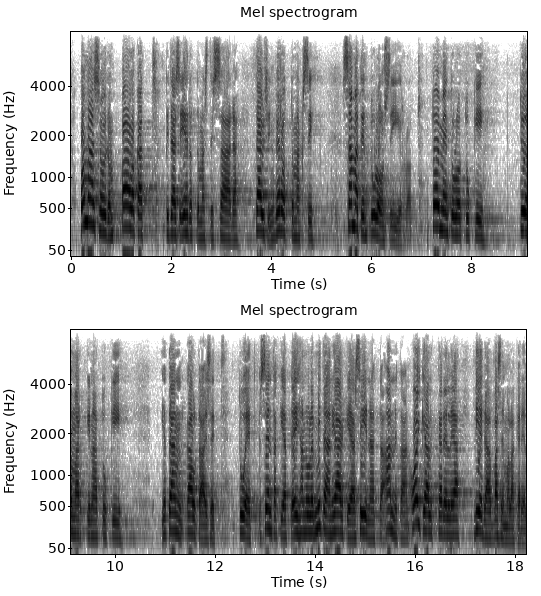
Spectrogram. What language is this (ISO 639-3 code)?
fin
